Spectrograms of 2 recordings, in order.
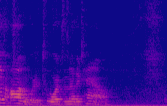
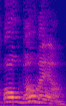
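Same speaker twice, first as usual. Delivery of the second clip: eager fib; 7 semitones higher, 13 dB louder, slower than usual. Acted. Pinocchio lying eagerly.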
